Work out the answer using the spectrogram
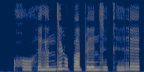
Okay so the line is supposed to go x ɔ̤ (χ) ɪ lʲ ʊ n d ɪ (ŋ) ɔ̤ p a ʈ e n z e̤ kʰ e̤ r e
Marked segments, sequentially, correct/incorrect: incorrect, incorrect

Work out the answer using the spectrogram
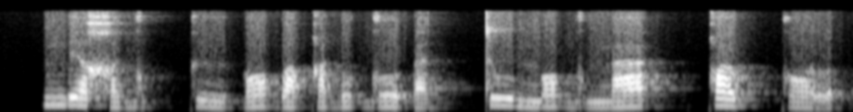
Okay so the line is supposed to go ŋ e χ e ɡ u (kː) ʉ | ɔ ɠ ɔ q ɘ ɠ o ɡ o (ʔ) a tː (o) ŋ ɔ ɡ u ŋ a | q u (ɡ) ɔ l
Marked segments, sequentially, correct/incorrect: correct, correct, incorrect, incorrect

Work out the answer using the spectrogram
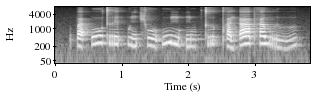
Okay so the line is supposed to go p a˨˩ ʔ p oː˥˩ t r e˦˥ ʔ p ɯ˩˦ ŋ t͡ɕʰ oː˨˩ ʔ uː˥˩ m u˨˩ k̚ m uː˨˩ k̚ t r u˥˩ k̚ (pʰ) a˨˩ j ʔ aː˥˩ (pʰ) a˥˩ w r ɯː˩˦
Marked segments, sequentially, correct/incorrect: correct, correct

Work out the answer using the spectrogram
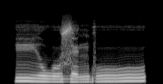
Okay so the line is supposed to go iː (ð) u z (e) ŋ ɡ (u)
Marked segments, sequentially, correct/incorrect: incorrect, correct, incorrect

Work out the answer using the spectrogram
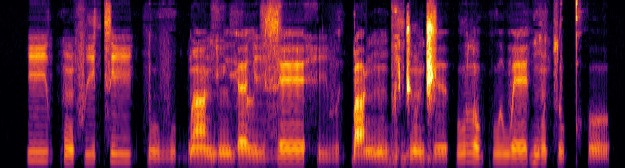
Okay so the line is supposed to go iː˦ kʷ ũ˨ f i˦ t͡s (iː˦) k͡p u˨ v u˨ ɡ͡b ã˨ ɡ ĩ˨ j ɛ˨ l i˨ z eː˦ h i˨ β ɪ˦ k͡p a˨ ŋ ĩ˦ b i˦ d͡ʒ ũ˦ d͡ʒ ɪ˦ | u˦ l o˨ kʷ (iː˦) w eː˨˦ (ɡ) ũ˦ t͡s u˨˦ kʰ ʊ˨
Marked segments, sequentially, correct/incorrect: correct, incorrect, correct

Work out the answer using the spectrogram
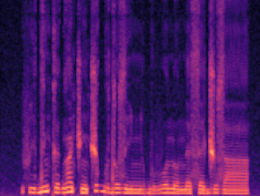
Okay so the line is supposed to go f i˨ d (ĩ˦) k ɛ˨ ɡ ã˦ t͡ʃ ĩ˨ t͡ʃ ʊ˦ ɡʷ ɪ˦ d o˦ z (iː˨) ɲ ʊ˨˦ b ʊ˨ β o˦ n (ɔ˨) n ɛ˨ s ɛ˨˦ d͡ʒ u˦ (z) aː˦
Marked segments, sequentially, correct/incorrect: correct, correct, incorrect, correct

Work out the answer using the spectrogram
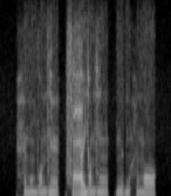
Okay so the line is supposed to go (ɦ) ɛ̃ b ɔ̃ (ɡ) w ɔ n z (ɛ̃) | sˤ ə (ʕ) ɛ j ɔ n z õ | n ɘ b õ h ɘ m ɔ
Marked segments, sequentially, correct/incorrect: incorrect, incorrect, correct, correct

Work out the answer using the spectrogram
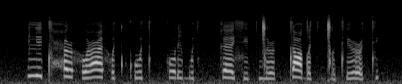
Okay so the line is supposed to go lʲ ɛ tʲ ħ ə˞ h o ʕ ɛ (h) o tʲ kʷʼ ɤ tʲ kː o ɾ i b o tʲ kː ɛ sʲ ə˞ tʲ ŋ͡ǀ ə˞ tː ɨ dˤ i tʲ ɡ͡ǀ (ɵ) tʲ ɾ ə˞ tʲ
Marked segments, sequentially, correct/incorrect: correct, incorrect

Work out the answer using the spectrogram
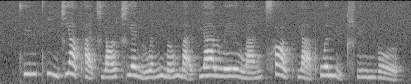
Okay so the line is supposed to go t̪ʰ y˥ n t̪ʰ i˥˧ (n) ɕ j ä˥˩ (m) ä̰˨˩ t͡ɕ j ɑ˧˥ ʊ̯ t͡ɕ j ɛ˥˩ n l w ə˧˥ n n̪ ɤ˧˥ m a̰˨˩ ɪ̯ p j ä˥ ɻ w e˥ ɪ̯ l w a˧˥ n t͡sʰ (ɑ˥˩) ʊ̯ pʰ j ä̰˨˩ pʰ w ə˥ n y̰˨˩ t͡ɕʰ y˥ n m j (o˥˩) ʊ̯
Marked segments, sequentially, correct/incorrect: incorrect, incorrect, correct, correct

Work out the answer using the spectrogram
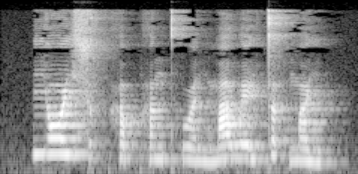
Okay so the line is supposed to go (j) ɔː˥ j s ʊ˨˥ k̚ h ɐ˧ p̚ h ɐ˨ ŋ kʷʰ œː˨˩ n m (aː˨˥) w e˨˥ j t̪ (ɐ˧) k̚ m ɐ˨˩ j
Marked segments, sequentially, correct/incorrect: correct, incorrect, incorrect

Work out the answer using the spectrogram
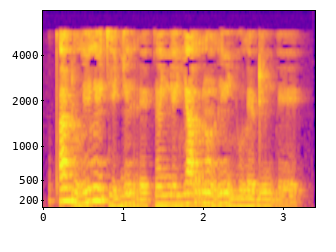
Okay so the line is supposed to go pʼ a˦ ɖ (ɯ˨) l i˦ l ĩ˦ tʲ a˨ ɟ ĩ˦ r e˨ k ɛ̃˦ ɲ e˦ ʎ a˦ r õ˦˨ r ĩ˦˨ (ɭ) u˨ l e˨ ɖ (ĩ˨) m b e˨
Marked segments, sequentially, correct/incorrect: incorrect, incorrect, correct

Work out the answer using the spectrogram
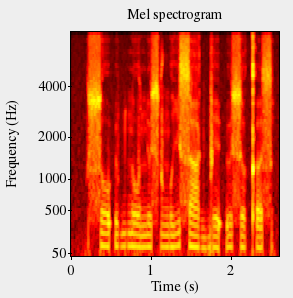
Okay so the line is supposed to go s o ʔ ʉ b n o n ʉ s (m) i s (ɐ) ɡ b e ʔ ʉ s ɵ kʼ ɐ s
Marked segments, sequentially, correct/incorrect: incorrect, incorrect

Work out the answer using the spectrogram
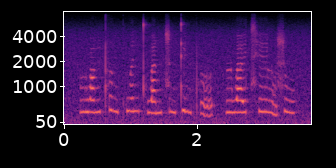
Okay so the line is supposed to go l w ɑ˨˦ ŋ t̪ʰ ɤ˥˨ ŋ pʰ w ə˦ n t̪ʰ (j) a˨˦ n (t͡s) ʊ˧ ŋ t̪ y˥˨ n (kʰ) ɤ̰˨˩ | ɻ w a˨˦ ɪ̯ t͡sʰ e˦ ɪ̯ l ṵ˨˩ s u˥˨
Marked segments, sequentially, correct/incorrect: incorrect, correct, incorrect

